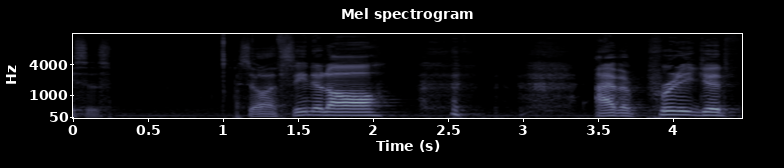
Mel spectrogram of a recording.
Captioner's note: laughing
